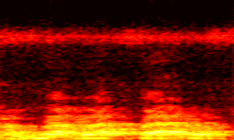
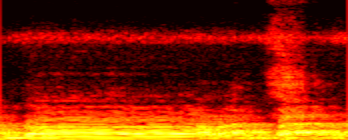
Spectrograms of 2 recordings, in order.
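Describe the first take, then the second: First: The phrase is said short and quick. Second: The phrase is drawn out longer.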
